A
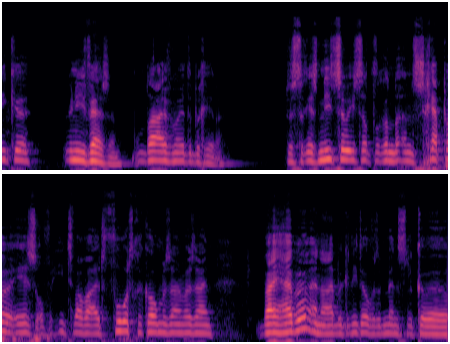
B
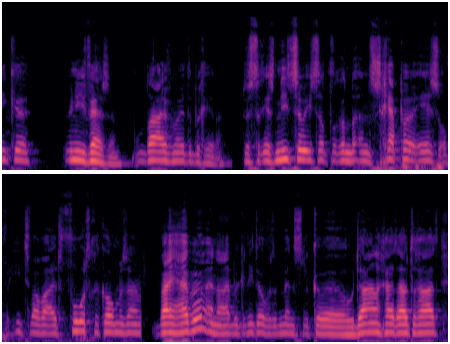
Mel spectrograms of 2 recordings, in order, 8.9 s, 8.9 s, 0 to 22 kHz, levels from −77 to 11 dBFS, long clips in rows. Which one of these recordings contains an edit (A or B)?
B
